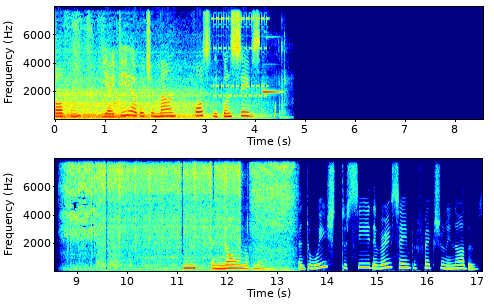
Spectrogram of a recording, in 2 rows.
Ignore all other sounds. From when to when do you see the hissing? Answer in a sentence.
You can hear the hissing from 8.6 to 13.4 s.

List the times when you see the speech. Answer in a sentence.
The speech can be heard from 0.0 to 4.4 s and from 11.1 to 17.0 s.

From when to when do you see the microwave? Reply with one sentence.
You can hear the microwave from 0.0 to 4.5 s.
